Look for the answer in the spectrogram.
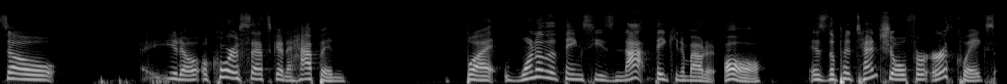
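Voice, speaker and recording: Here an American woman who hosts a podcast and writes books speaks in a slightly mellow voice on the high side. There's no room sound as she explains her points in a relaxed conversation, checking in often with "right?" and "you know".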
